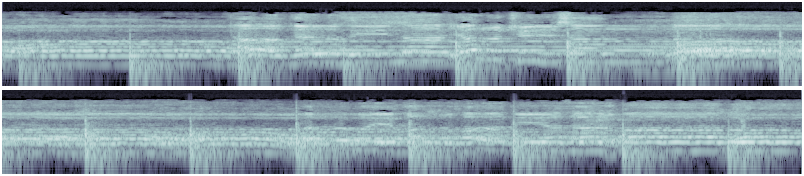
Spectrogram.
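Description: Chanted vocal music: sustained voices over a steady beat of about three beats every two seconds.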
